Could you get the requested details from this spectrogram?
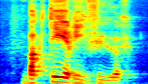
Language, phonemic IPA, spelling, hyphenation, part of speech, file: Dutch, /bɑkˈteː.riˌvyːr/, bacterievuur, bac‧te‧rie‧vuur, noun, Nl-bacterievuur.ogg
- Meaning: fire blight (plant disease caused by Erwinia amylovora)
